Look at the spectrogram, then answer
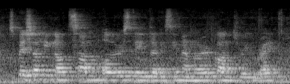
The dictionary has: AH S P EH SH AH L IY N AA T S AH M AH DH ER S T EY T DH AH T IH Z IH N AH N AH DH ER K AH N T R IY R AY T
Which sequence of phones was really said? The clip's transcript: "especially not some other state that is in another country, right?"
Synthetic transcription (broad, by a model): S P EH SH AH L IY N AA T S AH M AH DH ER S T EY T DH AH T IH S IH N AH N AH ER K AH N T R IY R AY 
